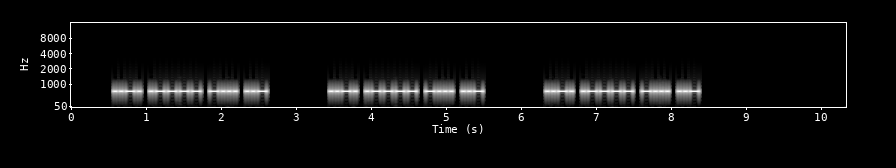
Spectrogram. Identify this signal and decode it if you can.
Morse code, heard as a keyed tone, about 31 wpm, 700 Hz. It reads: F1BU F1BU F1BU
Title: DXCC-100 Call Signs - 4 Characters - Repeated 3x - 30wpm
